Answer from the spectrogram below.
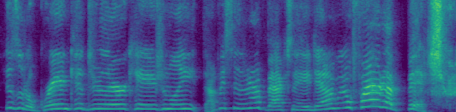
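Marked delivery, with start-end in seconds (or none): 3.3-4.4 mock fury. Loudly threatens the secretary.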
